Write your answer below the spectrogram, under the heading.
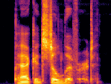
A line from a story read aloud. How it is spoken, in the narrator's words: Jack grunted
